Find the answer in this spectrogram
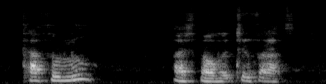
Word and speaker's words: Cthulhu: Oh Oh laughs Allah I mean most people pronounce it tah through loo Cthulhu I smell it too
